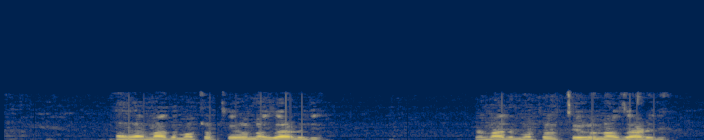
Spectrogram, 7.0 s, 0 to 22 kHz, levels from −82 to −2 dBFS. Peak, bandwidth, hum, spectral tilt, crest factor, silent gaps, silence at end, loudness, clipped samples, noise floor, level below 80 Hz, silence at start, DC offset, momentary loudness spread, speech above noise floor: -8 dBFS; 8 kHz; none; -6.5 dB/octave; 18 dB; none; 0.4 s; -24 LUFS; under 0.1%; -65 dBFS; -60 dBFS; 1.15 s; under 0.1%; 15 LU; 42 dB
